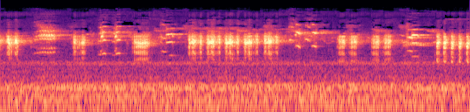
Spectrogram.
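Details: Reed warbler (kerak basi) delivering a continuous harsh, jumbled song of grating chirps and buzzy notes in uneven clusters, with brief pauses between phrases and a low steady hum underneath.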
